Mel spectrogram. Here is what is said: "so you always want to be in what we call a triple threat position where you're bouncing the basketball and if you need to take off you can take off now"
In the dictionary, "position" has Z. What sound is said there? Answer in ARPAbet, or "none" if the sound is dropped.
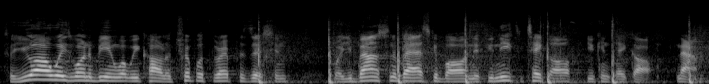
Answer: Z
